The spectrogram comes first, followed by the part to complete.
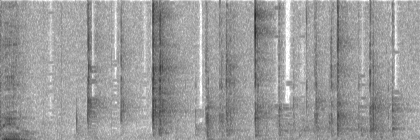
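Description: Typing on a computer keyboard: a quick run of about ten light keystrokes entering a single word.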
